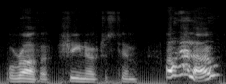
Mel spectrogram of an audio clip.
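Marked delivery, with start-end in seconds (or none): 1.7-2.2 very high, loud chirp; perky, sing-out hello; cheerful. Acted. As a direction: greet them in a squeaky-high cheerful voice. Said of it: "she was cheerful".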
